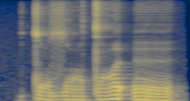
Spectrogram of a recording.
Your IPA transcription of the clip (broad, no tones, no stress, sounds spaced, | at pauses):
t ʏ zˤ œ tˤ ɛ ʔ ɛ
